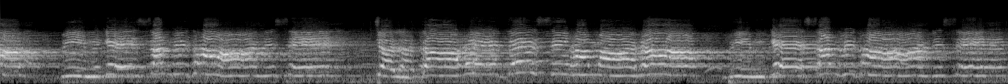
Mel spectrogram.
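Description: Girls singing a Hindi song into microphones, in long held melodic lines, with a short break a little before four seconds in.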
